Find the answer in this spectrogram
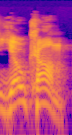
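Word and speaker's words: Yoakum: Yo cum is pronounced yo cum.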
